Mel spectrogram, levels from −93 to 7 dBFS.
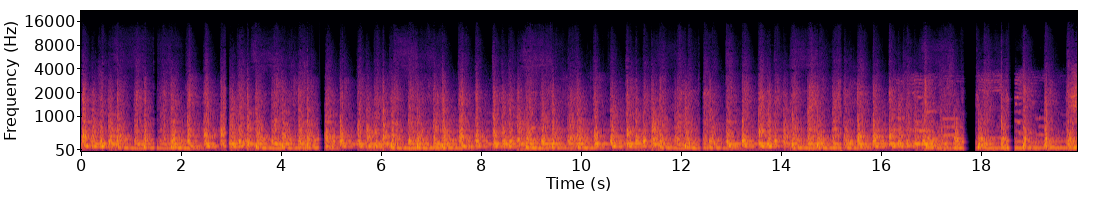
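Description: Bursts of packet loss hit at 1.45, 2.89, 4.75, 12.37, 15.19 and 18.55 s. Each time, a short run of audio never arrived. The receiver stretched the last sound into a brief held buzz or hiss that fades. Most gaps last about 60 ms. Those at 4.75 and 18.55 s run nearer 120 ms, and the first ends in a moment of silence. Each time the sound jumps ahead.

At 17.65 s a longer gap begins, lasting until 17.92 s. The last sound is drawn out and fades, then there is about 130 ms of silence. This is likely a long network dropout, with roughly a quarter second of audio lost.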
